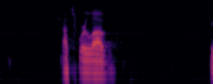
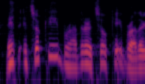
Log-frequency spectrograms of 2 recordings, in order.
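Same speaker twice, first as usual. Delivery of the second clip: put-on a light Scottish accent, gently reassuring; 3 semitones higher, 6 dB quieter than usual. Tall Scottish preacher reassuring the cramped host, light Scottish accent. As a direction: lightly imitate the Scottish preacher being gracious. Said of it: "you know, with a Scottish accent".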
